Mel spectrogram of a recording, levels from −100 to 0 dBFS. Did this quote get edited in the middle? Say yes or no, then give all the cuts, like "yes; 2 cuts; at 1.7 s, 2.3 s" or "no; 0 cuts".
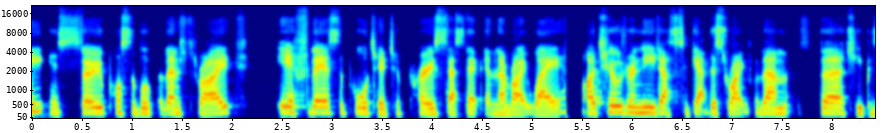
yes; 1 cut; at 5.3 s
